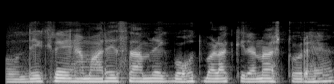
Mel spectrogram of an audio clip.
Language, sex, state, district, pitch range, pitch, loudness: Hindi, male, Bihar, West Champaran, 130-140 Hz, 135 Hz, -15 LUFS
